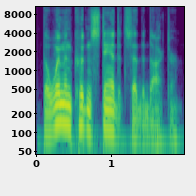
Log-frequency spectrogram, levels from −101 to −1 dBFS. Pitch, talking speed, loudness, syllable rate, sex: 95 Hz, 240 wpm, -19 LUFS, 5.8 syllables/s, male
